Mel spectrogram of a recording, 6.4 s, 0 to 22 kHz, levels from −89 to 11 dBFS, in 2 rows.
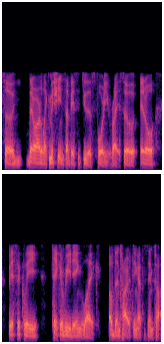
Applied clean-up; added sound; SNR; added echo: none; none; none; none.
